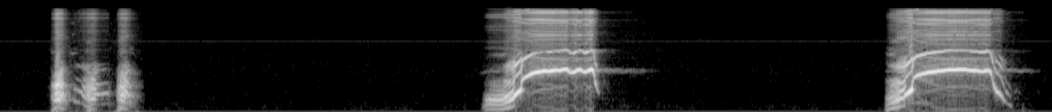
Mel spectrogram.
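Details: Coyote calling through the trees to a backyard on a winter day: three quick, sharp yips, then two drawn-out howls that rise steeply and hold a high, harmonic-rich tone, roughly four seconds apart.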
